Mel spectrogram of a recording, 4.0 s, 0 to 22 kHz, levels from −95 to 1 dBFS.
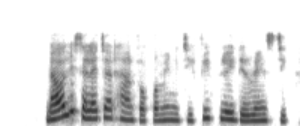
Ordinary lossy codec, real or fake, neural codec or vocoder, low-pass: none; fake; codec, 16 kHz, 4 kbps, FreqCodec, smaller model; 7.2 kHz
